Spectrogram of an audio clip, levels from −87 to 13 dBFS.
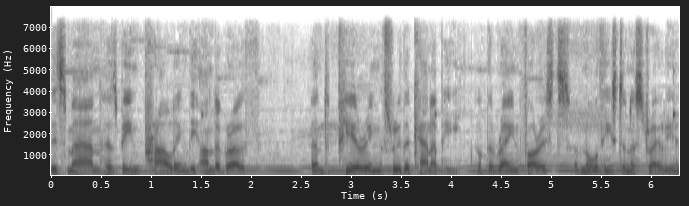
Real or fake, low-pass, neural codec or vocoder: real; 7.2 kHz; none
